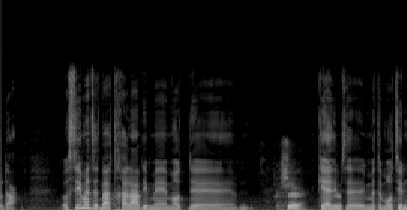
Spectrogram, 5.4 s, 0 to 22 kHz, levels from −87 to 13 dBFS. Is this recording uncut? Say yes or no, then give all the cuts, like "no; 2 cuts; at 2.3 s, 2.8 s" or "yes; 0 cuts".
no; 2 cuts; at 1.3 s, 1.9 s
